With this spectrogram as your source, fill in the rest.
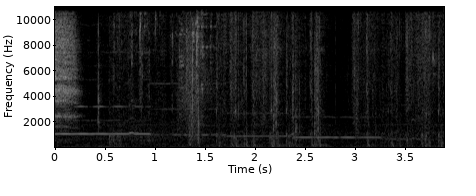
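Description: Horse hooves clip-clop steadily in the online role-playing game Lord of the Rings Online, a moderate, regular trotting rhythm of distinct hoof strikes over faint background game ambience.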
